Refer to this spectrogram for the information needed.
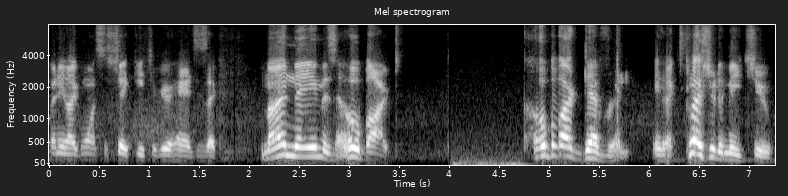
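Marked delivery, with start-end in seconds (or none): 2.1-7.2 high, merry fatherly gush; jolly father. Acted. The merry father welcoming his son home, high and gushing. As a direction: beam over the boy like a proud dad.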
